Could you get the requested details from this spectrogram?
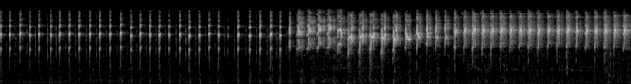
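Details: Long ngekek chatter from a lovebird. Separate sharp high chips come quickly at first, then after a few seconds merge into a fast, dense, buzzy trill.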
